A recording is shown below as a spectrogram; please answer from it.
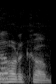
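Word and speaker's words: Hoda Kotb: You don't have enough vowels in her name. I pronounce it Hodakob, and Hodakob? So does she.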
